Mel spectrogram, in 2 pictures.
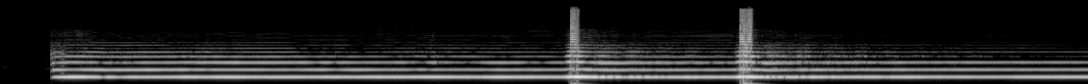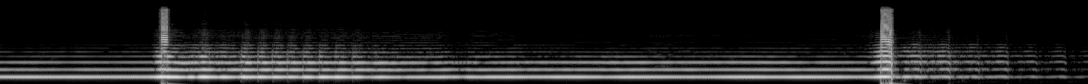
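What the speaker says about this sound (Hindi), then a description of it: "अब फिर से शंख बजा दें।" A conch shell blown at a Hindu Satyanarayan katha: one long, steady, horn-like drone holding for about twenty seconds with a few sharp clicks, then fading out.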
